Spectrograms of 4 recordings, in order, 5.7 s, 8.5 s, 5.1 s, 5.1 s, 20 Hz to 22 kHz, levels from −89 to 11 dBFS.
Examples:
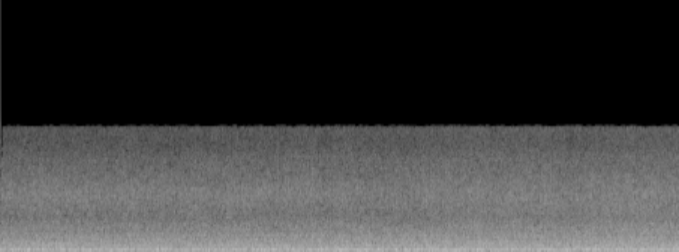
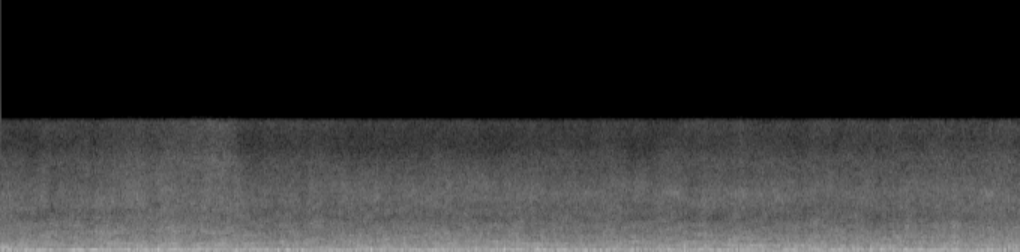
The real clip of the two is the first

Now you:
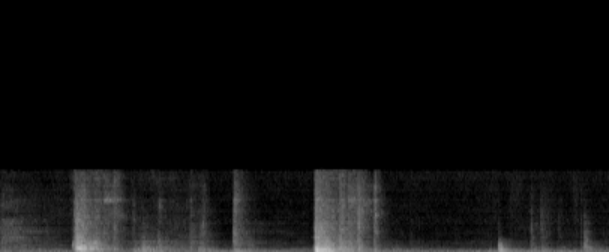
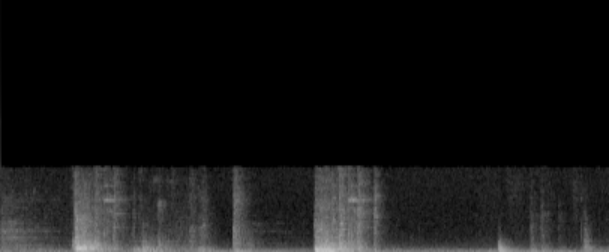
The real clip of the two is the second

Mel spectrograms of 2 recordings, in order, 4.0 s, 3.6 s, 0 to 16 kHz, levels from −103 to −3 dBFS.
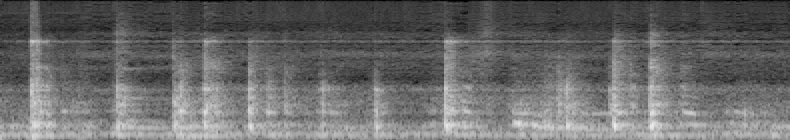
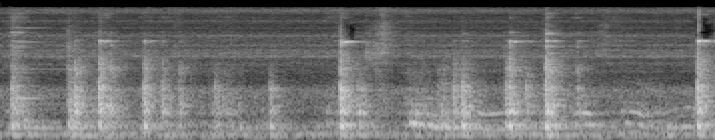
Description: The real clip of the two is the second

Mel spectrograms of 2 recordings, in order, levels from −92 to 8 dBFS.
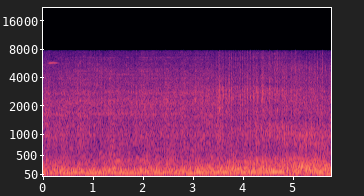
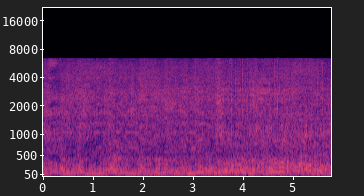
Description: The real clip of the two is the first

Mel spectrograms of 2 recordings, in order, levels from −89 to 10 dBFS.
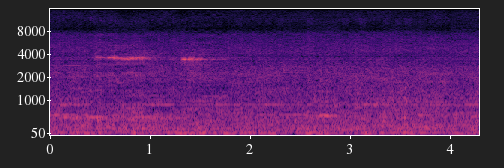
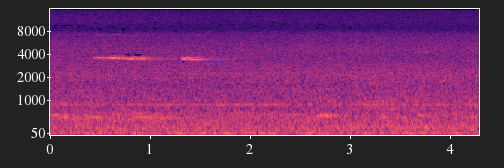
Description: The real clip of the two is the second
